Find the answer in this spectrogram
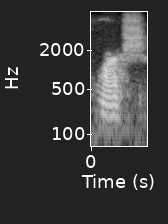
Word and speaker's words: wash: what do you say Dash wash wash I don't wash my car there's no damn R in there okay don't wash my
